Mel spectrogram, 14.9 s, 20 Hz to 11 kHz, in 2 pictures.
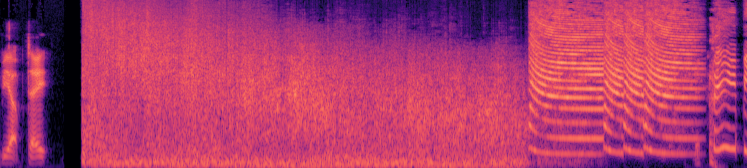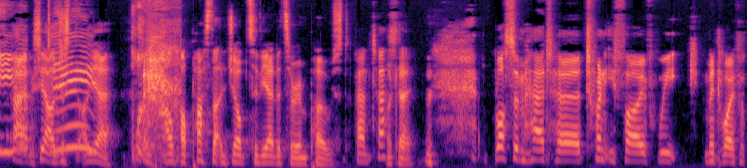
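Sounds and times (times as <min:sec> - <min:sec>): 
speech: 0:00.0 - 0:00.9, 0:07.6 - 0:14.9
loud rumbling explosion: 0:00.8 - 0:05.4
air horns blaring: 0:05.3 - 0:07.1.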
